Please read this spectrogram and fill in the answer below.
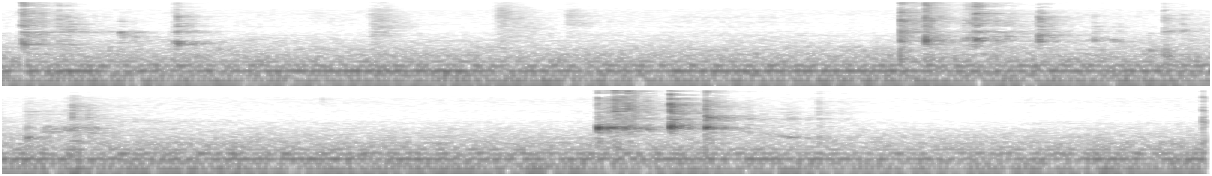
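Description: A spoon clinking and scraping while pizza sauce is scooped from a jar into a plastic measuring cup, in three short bursts: near the start, about three seconds in and about six seconds in.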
